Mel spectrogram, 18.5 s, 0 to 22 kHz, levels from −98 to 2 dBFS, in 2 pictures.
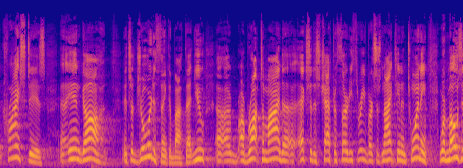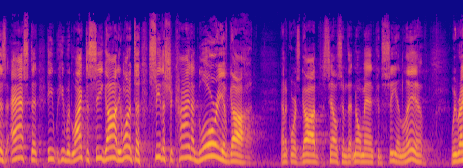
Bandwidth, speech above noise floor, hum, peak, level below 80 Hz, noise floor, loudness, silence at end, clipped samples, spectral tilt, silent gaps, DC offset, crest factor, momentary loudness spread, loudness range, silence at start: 15.5 kHz; 31 dB; none; -2 dBFS; -62 dBFS; -52 dBFS; -21 LUFS; 0 s; under 0.1%; -4.5 dB/octave; none; under 0.1%; 18 dB; 11 LU; 4 LU; 0 s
